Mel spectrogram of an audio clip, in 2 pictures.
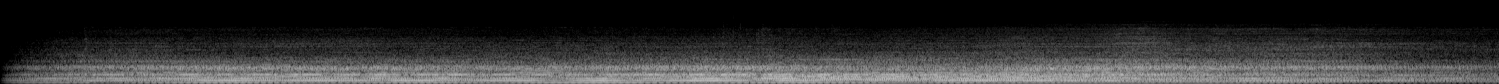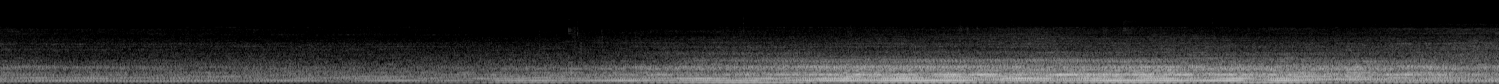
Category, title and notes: Soundscapes > Other
A recording of a sit on lawn mower being used outside my flat. Semi open window perspective.
outdoor, grass, mower, cutting, machine, lawn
